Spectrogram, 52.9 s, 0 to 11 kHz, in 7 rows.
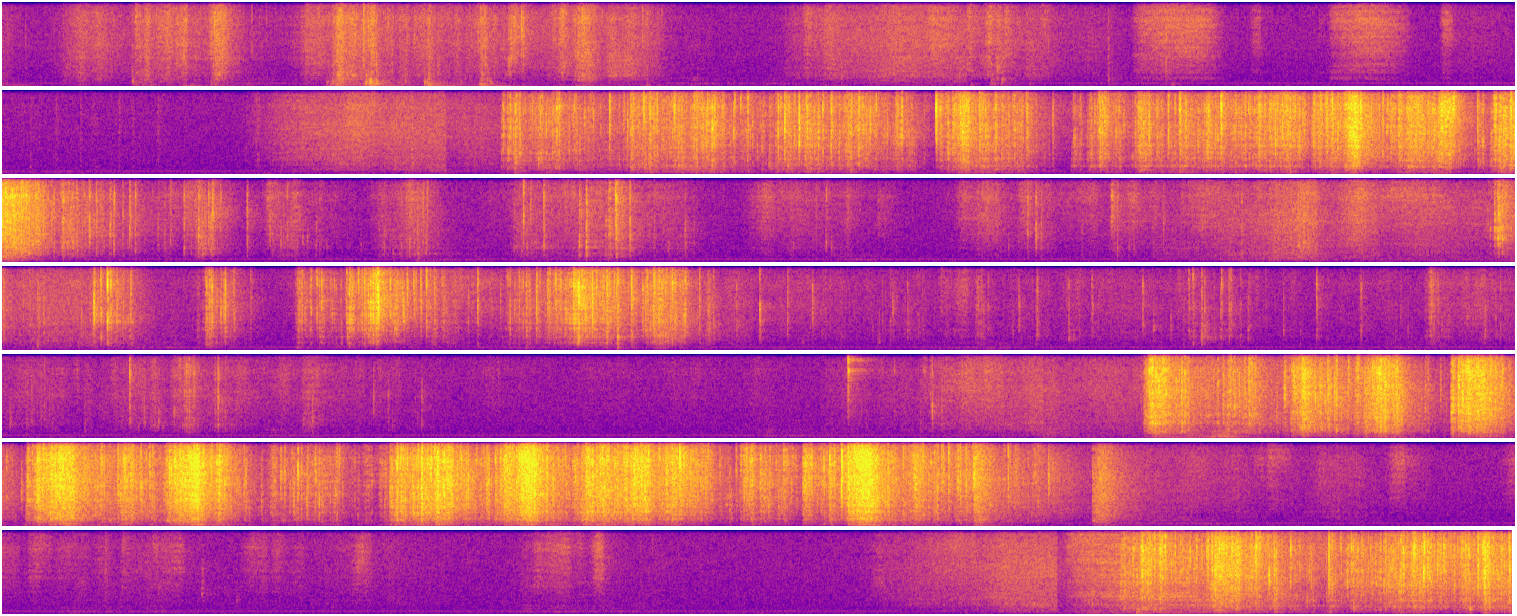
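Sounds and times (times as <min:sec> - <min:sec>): faint steady hum: 0:00.0 - 0:52.9
plastic bags crinkling: 0:10.0 - 0:19.3, 0:22.6 - 0:32.4, 0:36.0 - 0:43.4, 0:50.8 - 0:52.9.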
